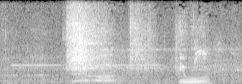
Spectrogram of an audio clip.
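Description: Quiet speech: two short murmured utterances from a man's voice, about a second apart, with no other distinct sound.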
